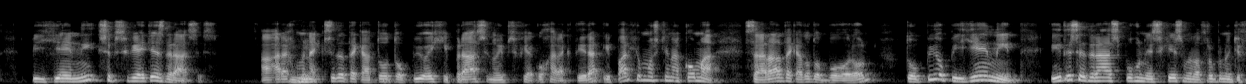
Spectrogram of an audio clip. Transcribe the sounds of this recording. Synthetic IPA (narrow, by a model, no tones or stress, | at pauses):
piʝe̞nise̞psifiɐce̞zðɾɐ̰si̥s | ɐɾɐe̞xumeenɐe̞ksind̪ɐt̪ɐekɐt̪o̞t̪o̞ːpio̞eçipɾɐsino̞ipsi̥fiɐko̞xɐɾɐkt̪iɾɐʔipɐɾçio̞mo̞sceenɐko̞mɐsɐɾɐnd̪ɐt̪ɐekɐt̪o̞t̪o̞mbo̞ɾo̞n | t̪o̞ːpio̞piʝe̞ni | it̪e̞se̞ðɾɐsi̥spuexunesçe̞sizme̞t̪oɐnθɾo̞pino̞cef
